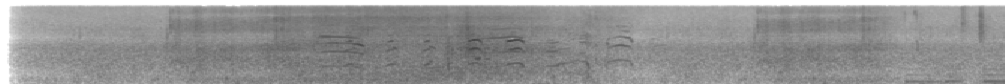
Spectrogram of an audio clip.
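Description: Ocean waves washing, swelling and fading, with a few short, arching high calls in the middle. Music begins near the end.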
